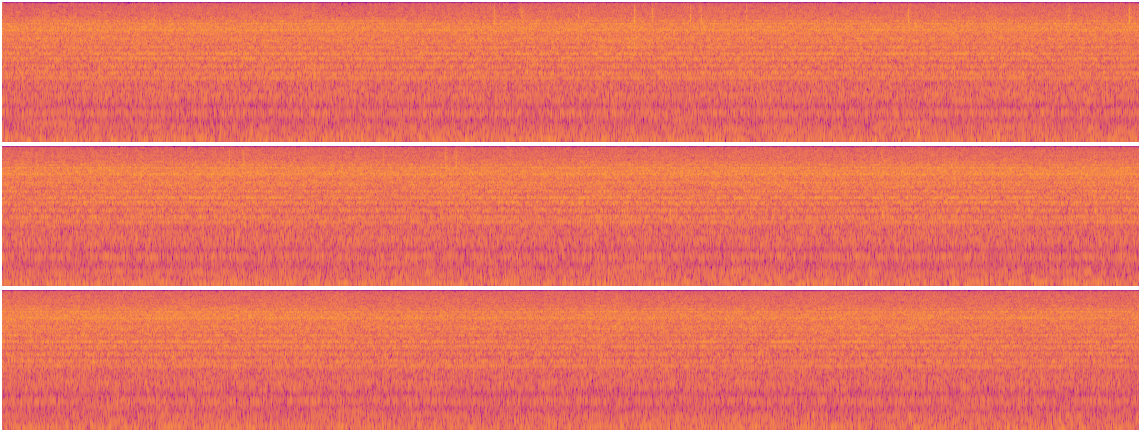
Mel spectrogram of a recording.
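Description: Aircraft back-taxiing along a runway in Microsoft Flight Simulator, a constant steady engine hum with broadband hiss that stays unchanged for the whole stretch, with no talk.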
